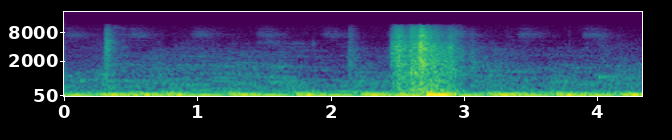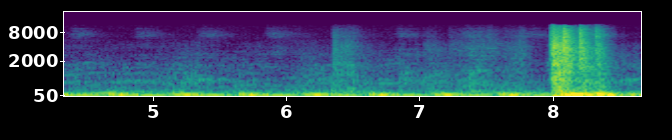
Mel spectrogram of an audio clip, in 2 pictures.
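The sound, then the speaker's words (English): A door shuts with a few sharp, thudding bangs spaced several seconds apart, over a steady low rhythmic bass of a song playing in the background. “But you think if you close the door, just give us 1 second.”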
